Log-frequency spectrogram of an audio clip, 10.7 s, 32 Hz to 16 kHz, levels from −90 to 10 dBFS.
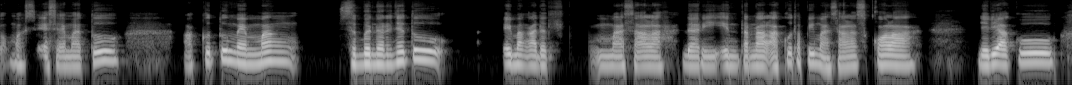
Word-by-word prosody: masih 140 -4 -7
SMA 130 0 -3
tuh, 190 +2 +1 0.6
aku - - -5
tuh 200 - +2
memang, 175 +1 +1 0.4
sebenarnya 150 +2 +2
tuh, 205 - +3 0.6
emang 145 -2 +1
ada 135 0 0 0.4
masalah 130 -1 -2
dari 130 -1 -2
internal 130 0 0
aku, 165 - -2
tapi 160 0 -2
masalah 125 0 -2
sekolah. 140 -1 +2 0.6
Jadi 140 +3 +5
aku 165 +3 +2
145 Hz, 105 wpm, -22 LUFS, 130-165 Hz, 0.6 s, Jadi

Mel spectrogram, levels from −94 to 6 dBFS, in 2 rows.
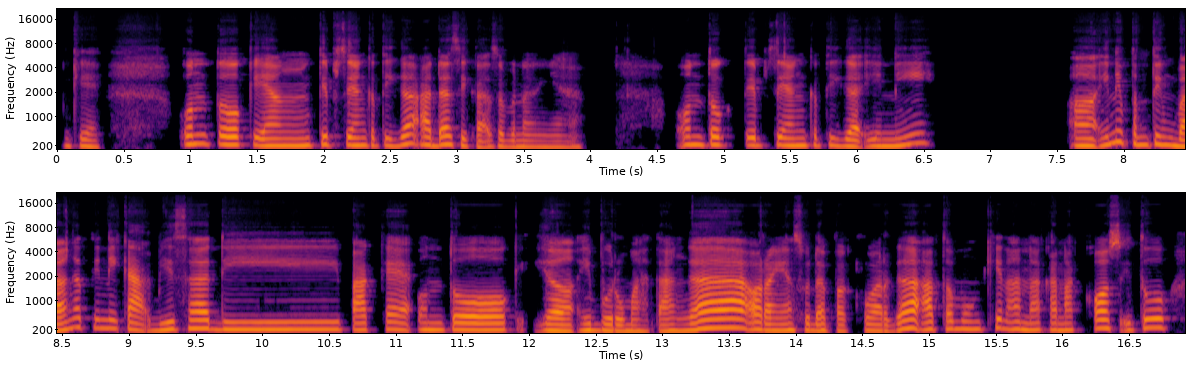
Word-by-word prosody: Oke. 180 -2 -5 0.6
Untuk 230 -2 +1
yang, 195 +1 +1
tips 230 0 -4
yang 205 0 +1
ketiga 205 +4 -2
ada 220 +2 +2
sih 195 - -4
Kak, 160 0 -4
sebenarnya. 160 -2 -6 0.7
Untuk, 220 -1 -1
tips 205 -1 -4
yang 200 0 +1
ketiga 190 -3 -1
ini 195 +9 -3 1.0
eee, 195 0 +1
ini 300 - -1
penting 230 -5 -2
banget 205 +9 +1
ini 230 -2 -4
Kak, 185 -5 +1
bisa 205 +6 +2
dipakai 200 -1 -1
untuk, 190 0 +3
ya 170 0 +3
ibu 175 0 -1
rumah 160 -1 -2
tangga, 225 +10 +5
orang 175 -4 +3
yang - - -3
sudah 175 -1 -2
bekeluarga 170 +6 0
atau 205 +2 0
mungkin 210 +2 -4
anak-anak 185 -2 -2
kos, 235 +2 +1
itu 245 +7 -1
195 Hz, 130 wpm, -24 LUFS, 180-220 Hz, 1.0 s, tangga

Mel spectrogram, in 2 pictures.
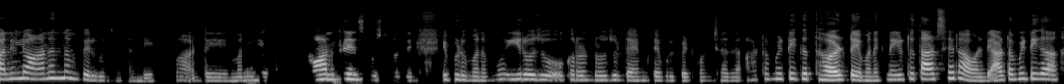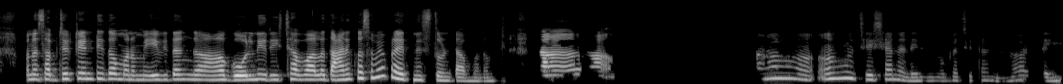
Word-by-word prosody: పనిలో 260 +3 +1
ఆనందం 290 +2 +1
పెరుగుతుందండి. 170 -6 -8 0.3
ఆహ్, 180 - -11
అంటే 170 +1 -10 0.3
మన 175 - -7 0.7
కాన్ఫిడెన్స్ 230 +1 +3
వస్తుంది. 185 -2 -15 0.3
ఇప్పుడు 225 -1 -4
మనము 185 +3 -8 0.2
ఈరోజు 230 -2 0 0.2
ఒక 220 - -7
2 200 0 -7
రోజులు 200 +1 -6
టైమ్‌టేబుల్ 185 0 -7
పెట్టుకొని 175 0 -10
చదివి 175 -1 -10
ఆటోమేటిక్‌గా 250 +2 -3
3ర్డ్ 210 0 +6
డే 210 - +5
మనకి 185 +3 -6
నెగెటివ్ 225 +4 -4
థాట్సే 245 +3 +3
రావండి. 175 -6 0
ఆటోమేటిక్‌గా 250 +3 0 0.4
మన 235 +1 +2
సబ్జెక్ట్ 250 +3 +1
ఏంటిదో 255 0 +2
మనం 215 -1 -1
ఏ - - +5
విధంగా 225 0 +1 0.2
ఆ - - +7
గోల్‌ని 215 +3 +7
రీచ్ 215 +3 -4
అవ్వాలో 225 0 +4
దాని 220 +3 +4
కోసమే 310 +7 +3
ప్రయత్నిస్తూ 210 -7 +2
ఉంటాం 170 -2 -3
మనం. 160 +1 -10 0.6
ఆహ్ 215 +2 +1 0.2
ఆ - - 0 1.6
ఆ! - - -16 0.6
ఆ! - - +2 0.3
చేశానండి 220 -5 -6
నేను 170 -1 -20
ఖచ్చితంగా. 180 -1 -18
అంటే 170 - -16
215 Hz, 135 wpm, -23 LUFS, 185-240 Hz, 1.6 s, ఆ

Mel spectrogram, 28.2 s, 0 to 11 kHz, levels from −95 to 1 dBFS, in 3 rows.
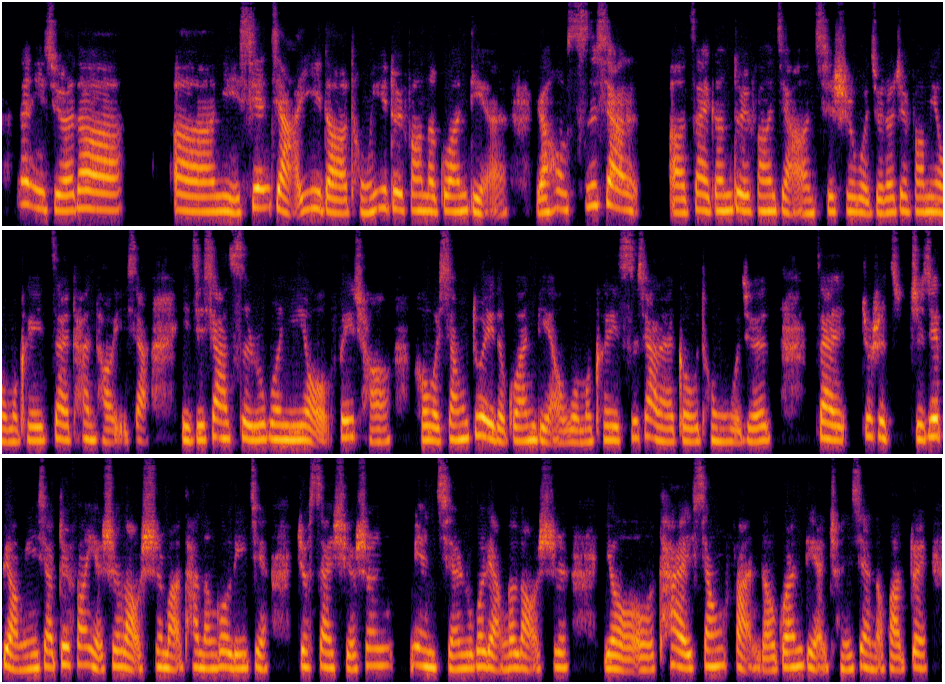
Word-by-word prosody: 那 335 -1 +2
你 270 -4 -1
觉 235 -1 +1
得， 250 -2 +3 0.5
呃， 220 -2 +2
你 220 -2 +1
先 280 +6 +3
假 275 -7 +2
意 255 +4 -1
地 200 -4 +2
同 205 +1 -3
意 270 +3 -2
对 250 -1 +2
方 230 -1 -1
的 220 - +2
观 225 +1 +1
点， 205 -6 0 0.4
然 210 +1 +2
后 255 +2 -4
私 285 +5 -3
下， 310 -4 +3 0.4
呃， 200 0 0
再 235 +2 -1
跟 230 +1 +2
对 235 -2 +3
方 225 0 +1
讲： 195 -3 -3
“其 215 +2 -5
实 220 +1 0
我 205 -3 0
觉 195 +1 -3
得 205 +1 0
这 225 +1 -2
方 215 0 -2
面 215 -1 +1
我 190 - -1
们 185 0 -3
可 205 - -4
以 205 0 +2
再 220 0 -1
探 215 +1 -2
讨 185 -4 -5
一 - - -8
下， - - -6 0.3
以 205 -1 +2
及 215 +2 +1
下 240 +1 +1
次 230 +1 -1
如 215 +1 +3
果 225 -1 +2
你 215 0 +4
有 210 -1 +1
非 250 0 +3
常 185 -6 -6 0.2
和 210 - -1
我 200 -2 +3
相 215 +3 +1
对 260 -3 +5
的 190 -3 +1
观 205 +3 +1
点， 195 -4 -1
我 185 -1 -1
们 185 +2 -4
可 210 +2 -3
以 210 - +2
私 245 +4 -6
下 260 0 -2
来 190 -2 -1
沟 190 0 -1
通。” 195 -2 -4
我 185 - -4
觉 195 -2 -1
得 210 - -2 0.4
再 220 -5 +3 0.2
就 270 -1 -1
是 245 -3 +2 0.2
直 220 -1 0
接 265 +3 +7
表 240 -7 +3
明 190 +3 -2
一 - - +4
下， 225 +1 0
对 265 +4 +4
方 260 -1 -2
也 215 -5 +2
是 235 +5 0
老 210 -4 +2
师 225 +3 +1
嘛， 205 -3 +2
他 225 - -3
能 205 -1 +1
够 225 +1 +1
理 210 0 +3
解。 210 -3 -2 0.3
就 235 -1 +2
是 220 - -8
在 225 -3 0
学 200 -2 -2
生 250 +3 -1 0.3
面 245 -4 +2
前， 205 -2 -2
如 205 0 +1
果 230 +1 +2
两 205 -4 +1
个 210 - +2
老 210 -1 -1
师 215 +1 -1 0.3
有 190 -2 +1
太 225 -5 +2
相 235 +2 0
反 225 -1 -2
的 180 -1 -1
观 225 +3 +3
点 225 -1 -1
呈 195 -2 -4
现 215 -1 -1
的 - - -5
话， 195 -2 -1
对 210 0 -1
220 Hz, 255 characters per minute, -20 LUFS, 205-235 Hz, 0.5 s, 接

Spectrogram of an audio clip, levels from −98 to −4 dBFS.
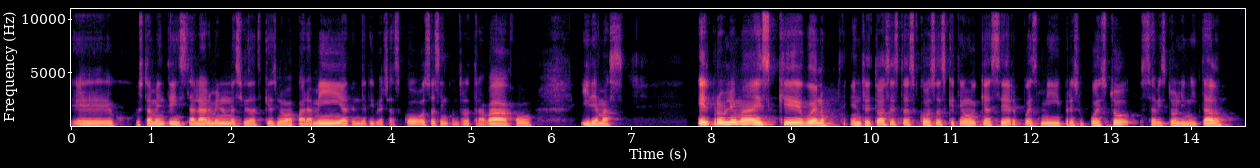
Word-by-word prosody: eh, 120 -3 -1 0.3
justamente, 135 -2 -1
instalarme 130 +1 0
en 130 - 0
una 130 0 -1
ciudad 125 -1 -6
que 125 - -6
es 115 - -7
nueva 125 -1 -2
para 115 - -3
mí, 150 +2 +2
atender 130 - -4
diversas - - -12
cosas, 75 - -3
encontrar 120 -2 -9
trabajo 150 -3 0 0.6
y 125 - 0
demás. 115 -1 -2 0.9
El 190 +2 +6
problema 205 +1 +7
es 190 0 +3
que, 195 0 +5
bueno, 150 -2 +3 0.2
entre 140 -1 -1
todas 175 +6 0
estas 170 -1 -4
cosas 160 0 -3
que - - -7
tengo 140 0 -1
que 145 - -5
hacer, 145 +5 -3
pues, 125 +1 -5
mi 120 -1 0
presupuesto 145 +7 -3
se - - -11
ha - - -1
visto 130 +1 -3
limitado 140 +5 0
135 Hz, 155 wpm, -21 LUFS, 125-155 Hz, 0.9 s, problema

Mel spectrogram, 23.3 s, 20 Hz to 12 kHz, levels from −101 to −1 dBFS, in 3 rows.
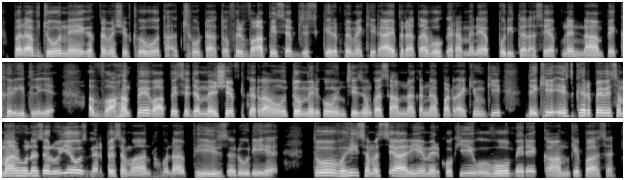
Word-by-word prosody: पर - - +2
अब 160 - +4
जो 145 +2 +4
नए 125 -1 0
घर 130 -1 -1
पे 130 - 0
मैं 125 0 -3
शिफ्ट 110 -4 -9
हुआ 140 - +1
वो 110 -3 0
था - - -7
छोटा - - -4
तो - - -6
फिर 140 - +1
वापिस 145 -2 +1
से - - +1
अब 145 - -2
जिस 125 -1 -7
घर 110 -2 +1
पे 125 - +1
मैं 125 +1 -3
किराए - - +1
पे - - -4
रहता 130 - -1
वो 115 - +1
घर 105 0 -2
मैंने 105 +3 -4
अब - - 0
पूरी 120 +1 -2
तरह - - -3
से 155 - 0
अपने 145 +2 -2
नाम 115 0 -1
पे - - 0
ख़रीद 105 +4 -3
लिया 100 -1 -4
है। - - -6 0.5
अब - - -14
वहाँ 150 +2 +4
पे 165 -1 +4
वापस 145 0 +1
से 155 - 0
जब 145 - +3
मैं 150 +1 +3
शिफ्ट 155 -1 +2
कर - - 0
रहा 120 -1 +3
हूँ 135 +5 0
तो 150 -1 +7
मेरे 130 -2 0
को 145 - +4
उन 130 +1 -3
चीज़ों 125 -1 -1
का 135 - +5
सामना 130 0 -3
करना 120 0 -3
पड़ - - -1
रहा - - -1
है - - +1
क्योंकि 145 +5 -4 0.3
देखिए 155 +4 +4 0.2
इस 155 -2 -5
घर 165 -1 +6
पे 165 -1 +7
भी 170 +1 +5
सामान 155 -2 +4
होना 160 0 +3
ज़रूरी 155 +2 +3
है 175 - +5
उस 150 - -7
घर 145 -1 -2
पे 155 - +4
सामान 115 -1 -3 0.2
होना 115 +7 -1 0.2
भी 135 +3 0 0.2
ज़रूरी 120 +6 -1
है। - - -3 0.5
तो 170 - +3 0.2
वही 165 +5 +3
समस्या 150 -1 +2
आ - - +6
रही 130 +2 0
है 150 - +1
मेरे 135 -2 -2
को - - -2
कि 160 0 -2
वो 145 +3 +1
मेरे 140 +2 +2
काम 105 +3 -2
के 135 - +1
पास 115 -2 0
है। - - -7
135 Hz, 235 wpm, -21 LUFS, 120-150 Hz, 0.5 s, तो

